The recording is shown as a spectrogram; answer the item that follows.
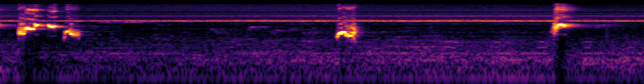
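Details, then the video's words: Morning song of a red-whiskered bulbul in double-note wild style: a quick three-note whistled phrase, then two isolated clear notes spaced about one and a half seconds apart, against a constant faint high-pitched hum. "chào mào hót sáng, ép chào mào hót âm kép già rừng"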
